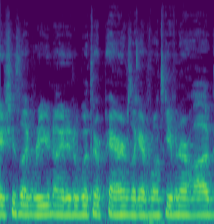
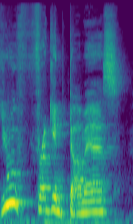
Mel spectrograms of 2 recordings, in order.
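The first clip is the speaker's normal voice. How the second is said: slow, louder, scornful insult; mad insult; 4 semitones higher, 5 dB louder, slower than usual. Acted. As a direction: spit it at her slowly. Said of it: "And Alma just gets mad".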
